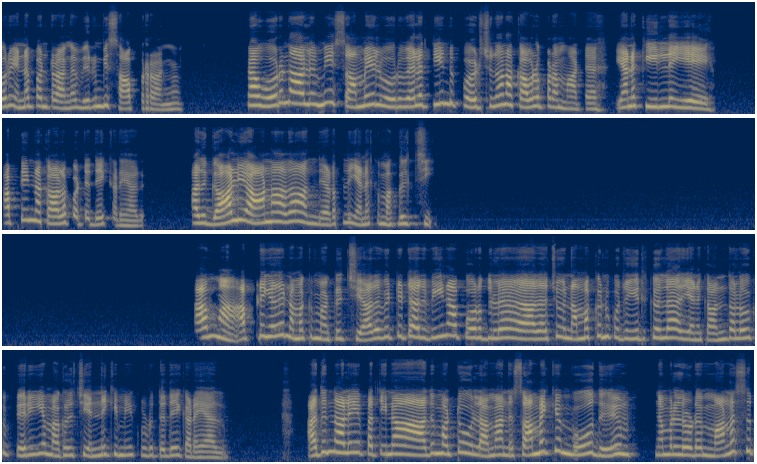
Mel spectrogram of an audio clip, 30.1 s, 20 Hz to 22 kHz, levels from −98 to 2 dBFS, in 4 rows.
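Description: No audible technical faults.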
